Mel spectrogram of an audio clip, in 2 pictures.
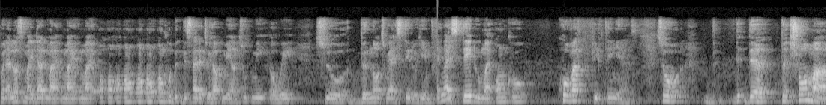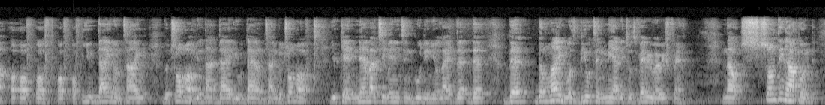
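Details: Adult man who stammers, finding talking difficult while singing flows easily; stuttering.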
